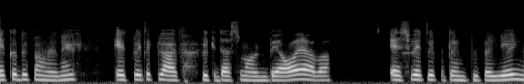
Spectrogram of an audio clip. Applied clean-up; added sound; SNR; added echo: neural diffusion model UNIVERSE++.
